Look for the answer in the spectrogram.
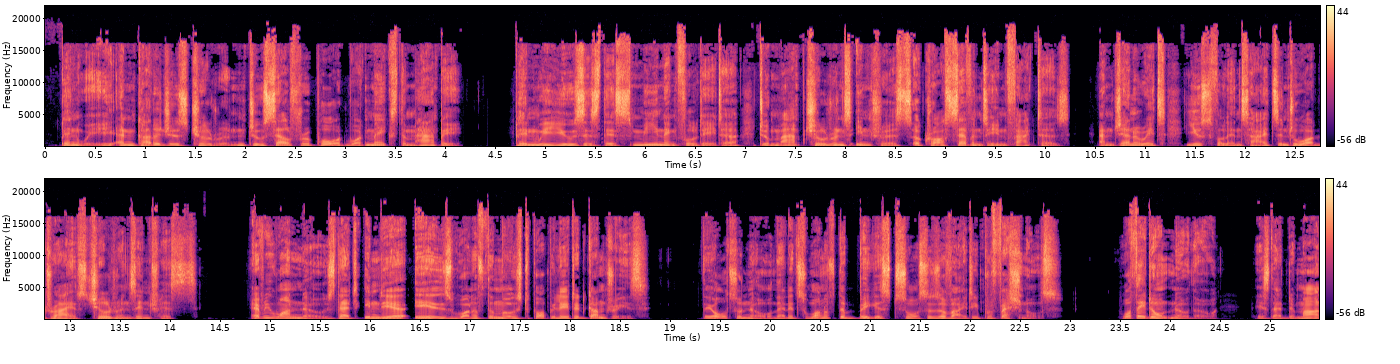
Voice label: male indian voice over narrative

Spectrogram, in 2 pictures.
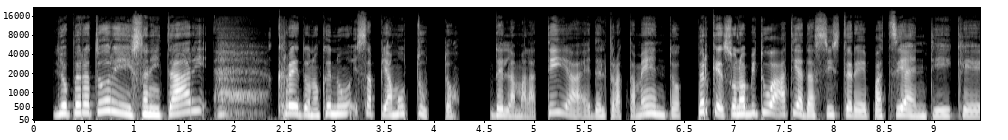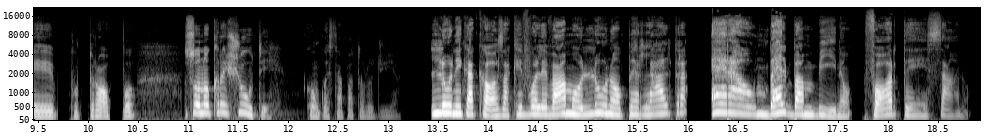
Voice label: female italian voice over character

